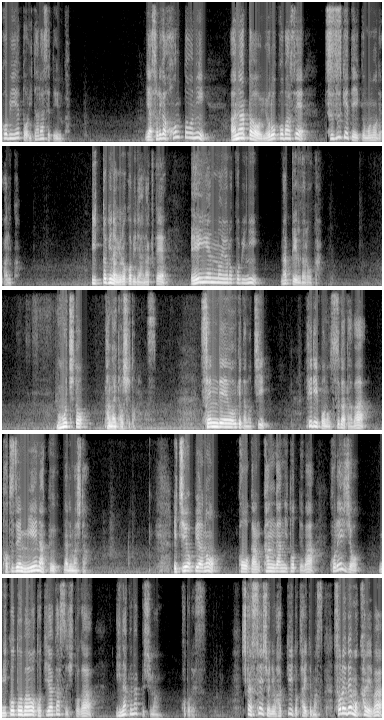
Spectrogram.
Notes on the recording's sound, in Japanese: 日本基督教団石山教会の主日礼拝説教音声です。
